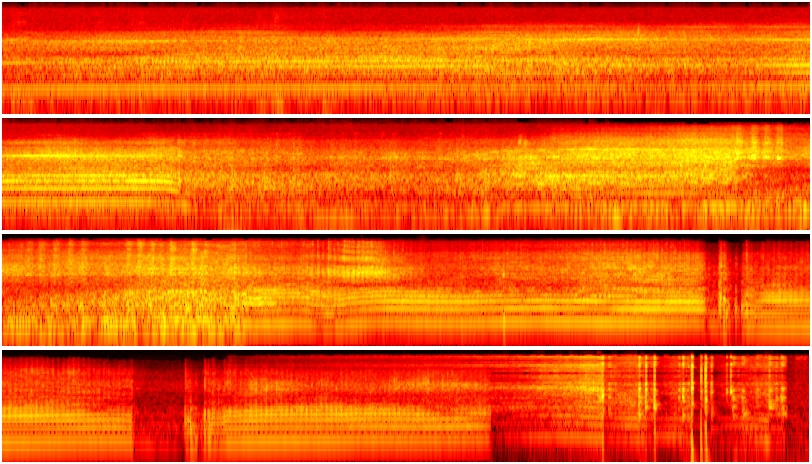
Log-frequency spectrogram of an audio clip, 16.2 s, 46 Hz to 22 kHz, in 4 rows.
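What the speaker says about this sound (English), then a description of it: "it's always a good sign when a car comes into view sideways like that" Rally car at the South Canterbury round of the 2018 New Zealand Rally Championship, engine droning then revving hard through gear changes as it slides sideways on a gravel stage, loud and close, pitch rising and falling with each shift.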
